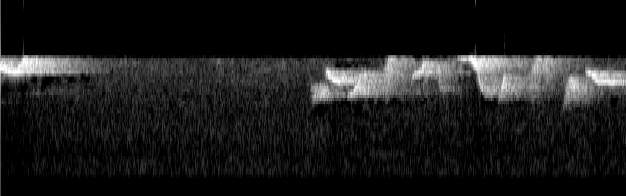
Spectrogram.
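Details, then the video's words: Gacor singing from an orange-headed thrush: a short high whistle, a pause, then a longer run of jumping, warbled whistled notes rising and falling in pitch. "Suara Burung Anis Macan Gacor"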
